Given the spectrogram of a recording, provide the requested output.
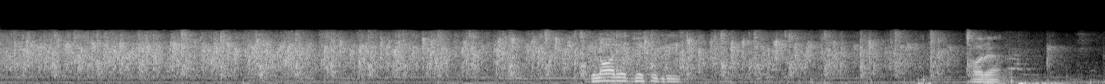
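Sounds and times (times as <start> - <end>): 
wedding audience applauding newlyweds: 0.0 - 10.8
speech: 5.9 - 7.0, 9.7 - 10.3.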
